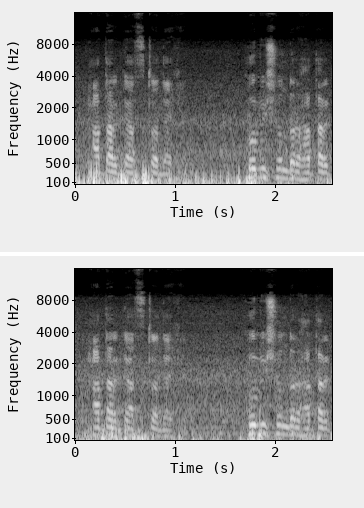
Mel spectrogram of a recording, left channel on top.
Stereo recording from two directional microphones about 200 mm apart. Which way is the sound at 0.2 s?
55° left (ahead or behind).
